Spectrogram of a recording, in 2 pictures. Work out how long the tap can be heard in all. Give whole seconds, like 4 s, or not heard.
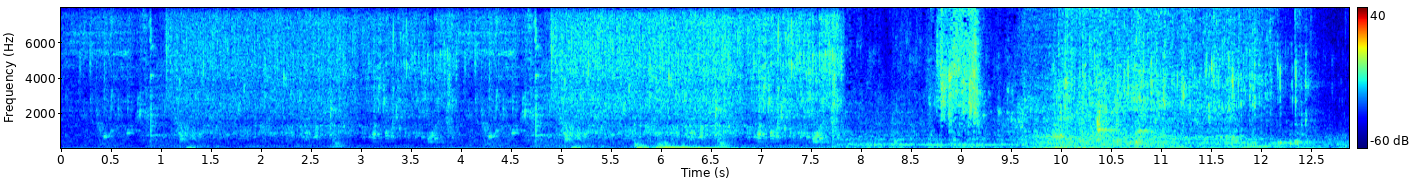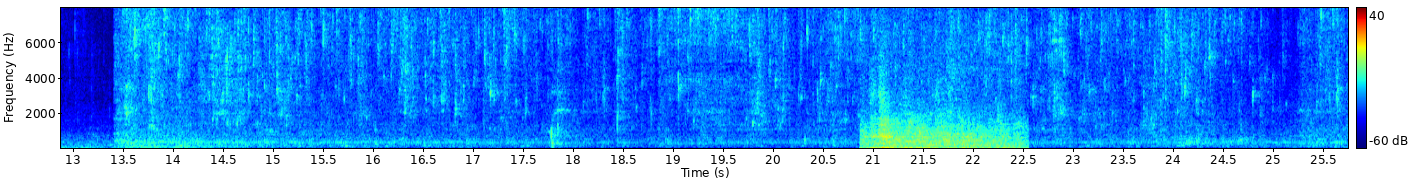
26 s.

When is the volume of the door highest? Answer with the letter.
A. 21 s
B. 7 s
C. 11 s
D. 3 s
A.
